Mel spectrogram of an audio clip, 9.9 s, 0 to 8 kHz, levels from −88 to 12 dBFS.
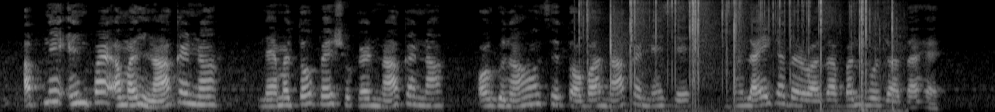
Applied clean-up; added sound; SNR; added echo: none; Wood; 5 dB; none.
